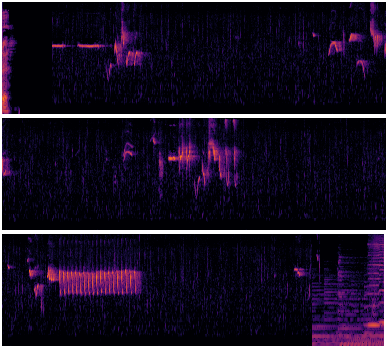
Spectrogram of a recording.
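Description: Birds chirping in short, scattered calls over a faint steady hiss. A rapid buzzing trill lasts about a second and a half, a little past the middle.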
